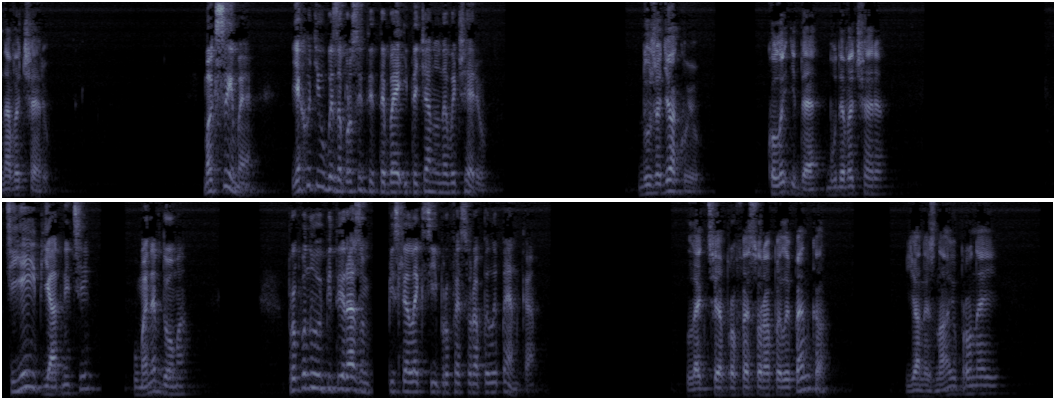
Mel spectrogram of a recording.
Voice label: Dialogue, Ukrainian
